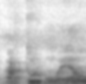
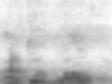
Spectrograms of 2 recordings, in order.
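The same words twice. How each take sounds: First: "Boel" said with an open "e", like "boo-ell"; pronúncia com E. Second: "Boal" said with an open "a", like "boo-ow"; pronúncia com A. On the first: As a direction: pronounce "Boel" ending in "ell". ("Boel" dito com E aberto, como "buéu") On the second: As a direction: pronounce "Boal" ending in "ow". ("Boal" dito com A aberto, como "buau") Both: Shown as a demonstration. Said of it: "se pronuncia Boal ou Be-, Boel".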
